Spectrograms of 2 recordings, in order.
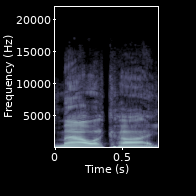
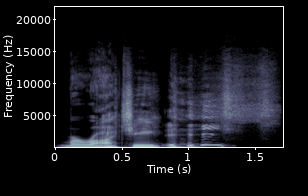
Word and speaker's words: Malachi: I kept calling him, it was Malachi. Yeah. The whole time I read it, because I phonetically pronounced it Marachi. So the whole book, I never read it out loud.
